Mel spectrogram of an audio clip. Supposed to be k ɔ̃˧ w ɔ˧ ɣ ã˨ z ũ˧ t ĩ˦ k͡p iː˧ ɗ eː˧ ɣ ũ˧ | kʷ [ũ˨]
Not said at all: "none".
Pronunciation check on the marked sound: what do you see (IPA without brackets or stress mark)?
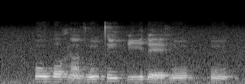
ũ˨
